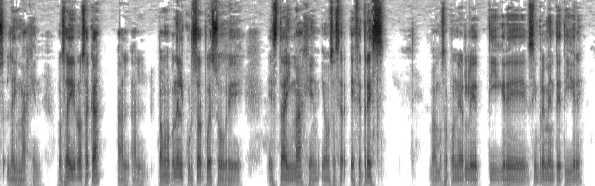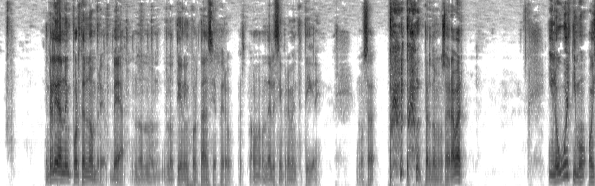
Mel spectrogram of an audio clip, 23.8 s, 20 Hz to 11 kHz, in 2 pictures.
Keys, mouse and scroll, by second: 8.3 F3, 10.4 click, 11.5 click, 12.9 Right, 14.3 BackSpace, 17.3 click, 20.1 click, 21.5 click, 22.8 middle click.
